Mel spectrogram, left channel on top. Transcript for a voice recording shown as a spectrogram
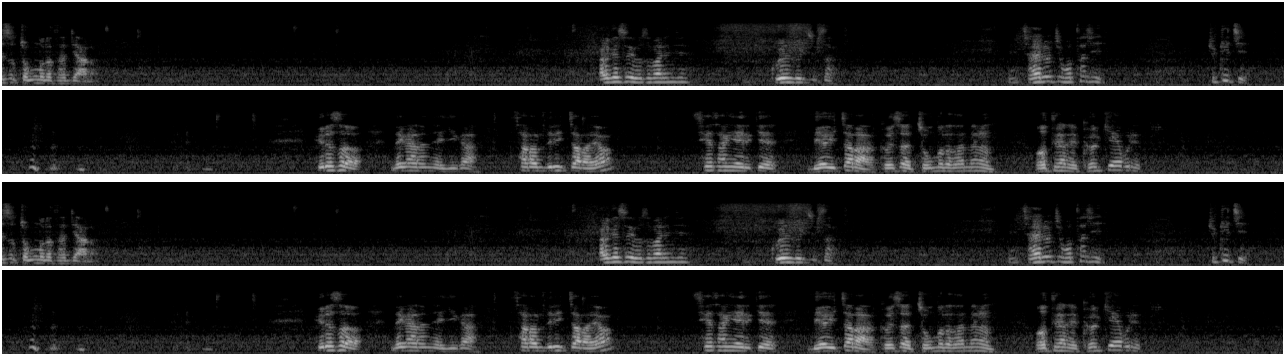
종노릇하지 않아. 알겠어요? 무슨 말인지? 구현석 집사 자유롭지 못하지? 죽겠지? 그래서 내가 하는 얘기가 사람들이 있잖아요 세상에 이렇게 매여 있잖아 거기서 종노릇 하면은 어떻게 하냐 그걸 깨버려.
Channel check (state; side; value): identical; both; correlation 1.00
